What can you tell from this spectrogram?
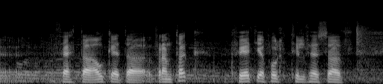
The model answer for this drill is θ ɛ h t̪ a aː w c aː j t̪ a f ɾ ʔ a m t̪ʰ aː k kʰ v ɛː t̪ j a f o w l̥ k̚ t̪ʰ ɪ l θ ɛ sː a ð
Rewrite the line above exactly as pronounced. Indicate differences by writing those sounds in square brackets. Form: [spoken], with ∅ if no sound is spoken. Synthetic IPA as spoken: θ ɛ h t̪ a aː w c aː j t̪ a f ɾ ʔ a m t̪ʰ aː k kʰ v ɛː t̪ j a f o w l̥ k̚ t̪ʰ ɪ l θ ɛ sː a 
